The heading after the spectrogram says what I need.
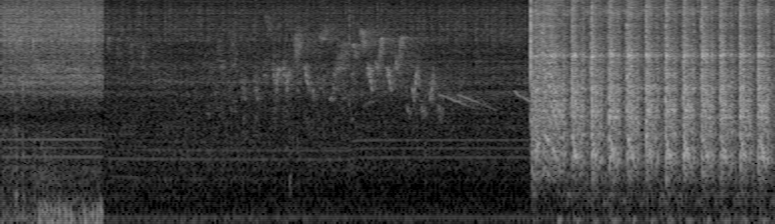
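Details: Honda FireBlade during a revival, first start after resealing a leaking fuel pump gasket and bypassing the kill switch; after the pump primes it catches and settles into a quick, even idle of about three and a half pulses a second, running well.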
